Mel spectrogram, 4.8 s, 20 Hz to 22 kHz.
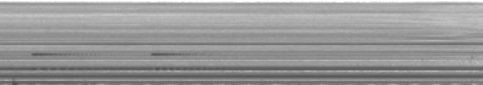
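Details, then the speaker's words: Toyota 4Runner: steady electrical buzz from behind the dash near the cabin air filter, caused by the HVAC air mode actuator module; unplugging the correct one of two modules stops it as a temporary fix. "sounds like a buzzing sound"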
